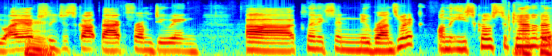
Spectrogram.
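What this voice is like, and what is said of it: Canadian English accent. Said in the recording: “It's just the Canadian accent”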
